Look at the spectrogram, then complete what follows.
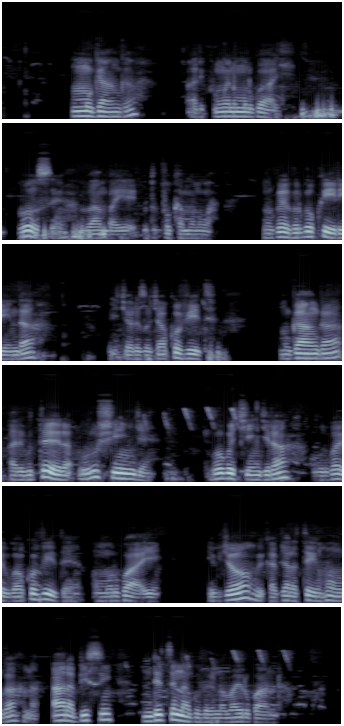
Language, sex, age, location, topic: Kinyarwanda, male, 36-49, Kigali, health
